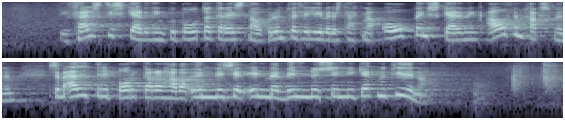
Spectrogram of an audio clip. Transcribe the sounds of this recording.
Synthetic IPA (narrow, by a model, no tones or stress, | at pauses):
θifɛlst̪iscɛɾðiŋkʏpoːwt̪akɾeːjst̪naːwkɾʏnt̪fɛt̪lɪlɪːvɪɾɪst̪ʰɛhknaʔoːwpejnscɛɾðiŋkawθɛmhaksmʏːnʏmsɛmɛlt̪ɾɪpɔɾkaɾaɾ̥ɦavaʔʏnːɪsjɛɾɪnːmɛðvɪnːʏsɪnːicɛknʏt̪ʰiːðɪna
